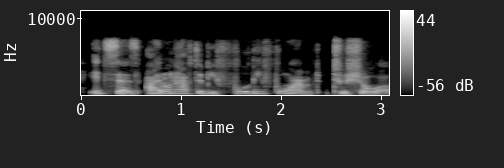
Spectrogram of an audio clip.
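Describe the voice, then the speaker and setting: Moderate pace in a Miami accent, with ordinary pitch variation. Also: woman. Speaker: media professional and podcast host. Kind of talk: reflective monologue. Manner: halting, many fillers and restarts.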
